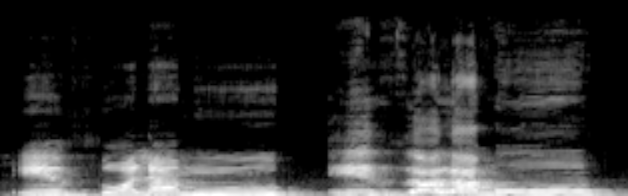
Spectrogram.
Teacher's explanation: زو پر پڑھا جا رہا ہے ہم نے باریک زال کو نہیں پڑھنا زو جو حروف مستعلیہ ہے جس کو ہم پور پڑھ رہے ہیں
